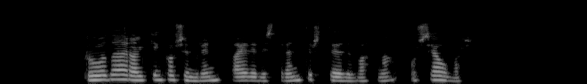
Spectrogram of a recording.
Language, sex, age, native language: Icelandic, female, 40-49, Icelandic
